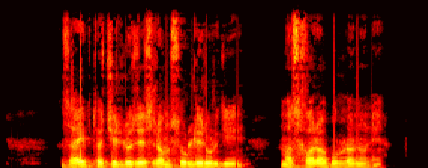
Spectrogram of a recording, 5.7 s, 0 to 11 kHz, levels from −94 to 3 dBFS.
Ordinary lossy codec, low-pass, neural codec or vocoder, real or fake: Opus, 64 kbps; 9.9 kHz; none; real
